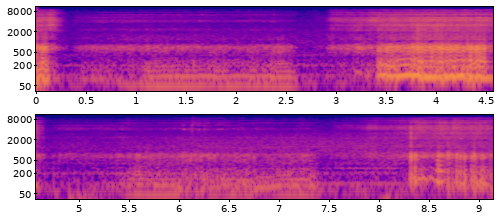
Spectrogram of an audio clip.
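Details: Snoring during sleep recorded with the SnoreLab app: repeated rough, vibrating breaths, one notably louder and harsher than the rest.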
